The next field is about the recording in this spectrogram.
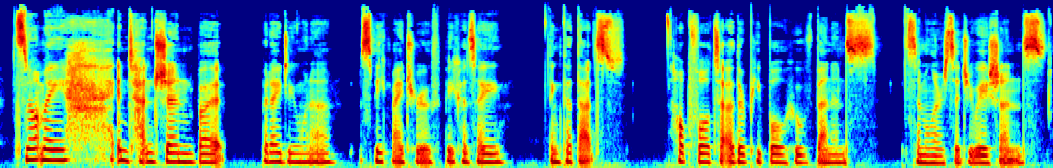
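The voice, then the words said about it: Emotional, shaky voice. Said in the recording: “the emotion in my voice is a little triggering”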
